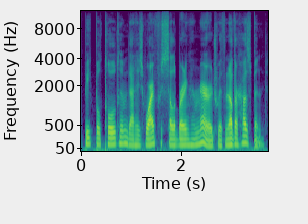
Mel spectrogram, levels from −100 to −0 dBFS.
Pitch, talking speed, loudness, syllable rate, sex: 105 Hz, 210 wpm, -21 LUFS, 6.1 syllables/s, male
